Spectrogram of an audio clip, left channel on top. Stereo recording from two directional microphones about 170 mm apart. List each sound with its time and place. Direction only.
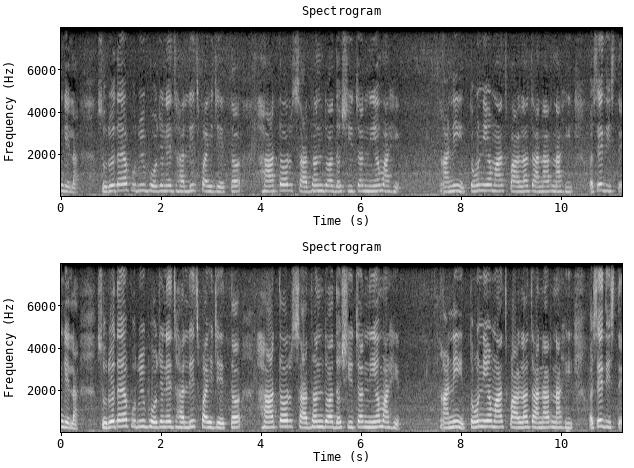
0.0 s a woman's voice: 40° right (ahead or behind)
